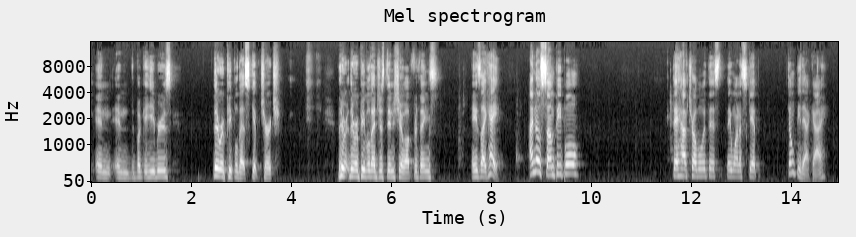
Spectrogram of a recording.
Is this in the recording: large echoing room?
yes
